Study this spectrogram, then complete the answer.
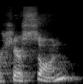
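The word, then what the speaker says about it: Херсон: a good story too so here's some or here's on sorry to pronounce it the ukrainian way down here her son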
